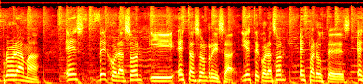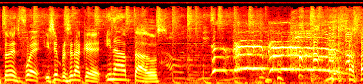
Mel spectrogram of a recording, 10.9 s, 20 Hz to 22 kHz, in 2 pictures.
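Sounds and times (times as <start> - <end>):
speech: 0.1 - 8.6, 10.7 - 10.8
chuckling: 8.6 - 10.8
rooster crowing: 8.6 - 10.8.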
